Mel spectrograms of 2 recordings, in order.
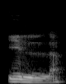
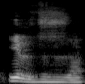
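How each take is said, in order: First: The word ends without any s sound. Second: The word ends with an audible s sound. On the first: The speaker calls it right. "No, I say il" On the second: The speaker calls it wrong. "I don't say ils"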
